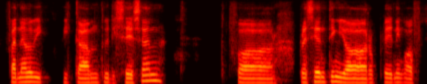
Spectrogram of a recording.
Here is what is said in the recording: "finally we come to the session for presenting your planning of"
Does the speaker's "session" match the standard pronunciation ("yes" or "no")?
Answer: no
